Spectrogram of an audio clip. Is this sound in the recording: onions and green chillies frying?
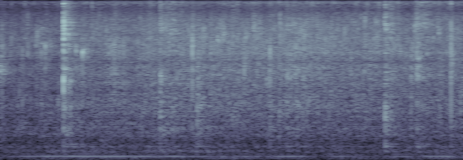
yes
